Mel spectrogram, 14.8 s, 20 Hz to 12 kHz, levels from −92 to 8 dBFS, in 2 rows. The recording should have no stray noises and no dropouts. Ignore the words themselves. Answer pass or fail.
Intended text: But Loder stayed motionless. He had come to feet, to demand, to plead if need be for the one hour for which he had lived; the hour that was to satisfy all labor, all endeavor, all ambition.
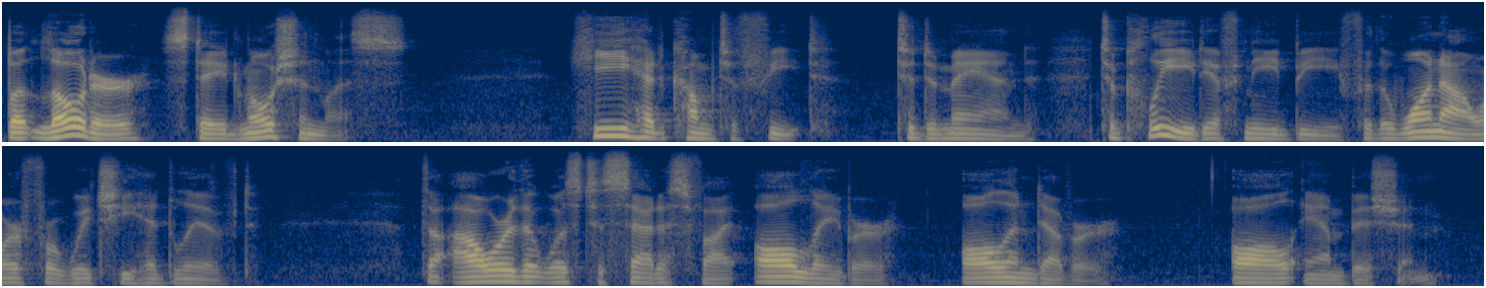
pass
